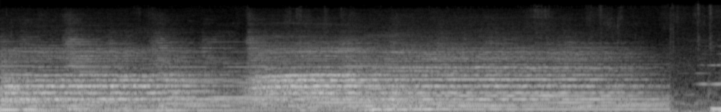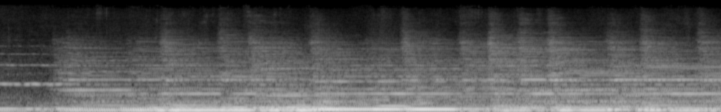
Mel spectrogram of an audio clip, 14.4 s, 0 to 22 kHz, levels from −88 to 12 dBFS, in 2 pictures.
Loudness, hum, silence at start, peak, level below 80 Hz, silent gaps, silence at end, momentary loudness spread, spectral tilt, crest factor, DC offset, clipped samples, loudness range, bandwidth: -12 LUFS; none; 0 s; 0 dBFS; -18 dBFS; none; 0 s; 14 LU; -9 dB/octave; 10 dB; under 0.1%; under 0.1%; 11 LU; 5.8 kHz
